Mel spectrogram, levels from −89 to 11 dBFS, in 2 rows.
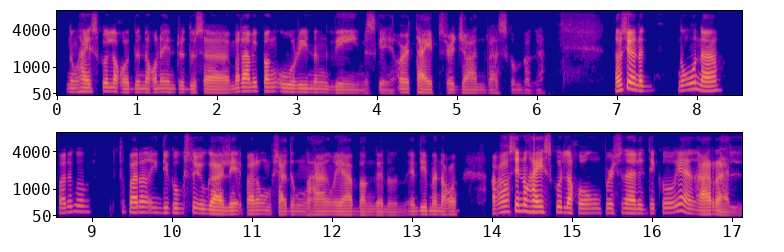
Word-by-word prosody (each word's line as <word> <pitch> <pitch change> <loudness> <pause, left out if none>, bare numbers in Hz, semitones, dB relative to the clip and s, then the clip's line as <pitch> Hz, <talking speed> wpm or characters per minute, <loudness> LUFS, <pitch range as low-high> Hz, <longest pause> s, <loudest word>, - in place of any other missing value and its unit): no'ng 125 0 -6
high 135 -1 +3
school 145 +2 -2
ako, 115 -5 -2
do'n 120 0 -6
ako 120 +1 -4
na-introduce 115 -2 -7
sa 110 -1 0
marami 150 +6 +1
pang 145 0 0
uri 125 -3 -3
ng 115 -3 -8
games, 100 -4 -5
ganyan 95 -3 -11
or 115 -1 0
types, 100 +1 -1
or 105 - -3
genres, 95 -2 -8
kumbaga. 95 -2 -19 0.9
Tapos 175 +4 +5
yun 215 -5 +11
nag 170 - -4 0.4
no'ng 180 +3 -4
una, 165 -3 +7 0.4
sabi 165 +4 -4
ko 200 -1 -8 0.5
parang 180 +1 +3
hindi 175 0 -6
ko 165 -1 -6
gusto 165 - -6
yung 155 -3 -2
ugali, 125 -2 +4
parang 125 0 -2
masyadong 110 0 -5
mahang 110 +1 -3
mayabang, 105 -1 -3
ganon. 100 -1 -11
Eh, 110 - -9
hindi 115 +2 -4
man 115 -1 -3
ako 110 +1 -3 0.5
ako 145 - -2
kasi 205 - +4
no'ng 215 -3 +3
high 190 -1 +9
school 190 +1 -2
akong 160 -1 0
personality 155 -2 0
ko, 170 +2 -5
yan, 215 -9 +3
aral. 115 -5 +3
120 Hz, 180 wpm, -24 LUFS, 105-155 Hz, 0.9 s, yun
